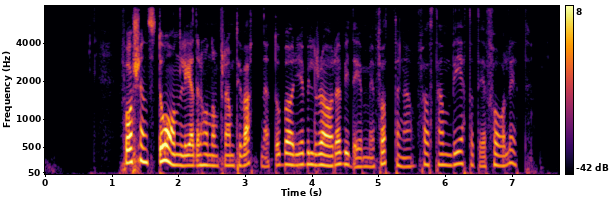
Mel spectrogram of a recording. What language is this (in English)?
Swedish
